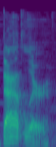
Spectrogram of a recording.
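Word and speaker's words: 戦人: the characters for fight and person and it's pronounced batler put it all together and you've got usid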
